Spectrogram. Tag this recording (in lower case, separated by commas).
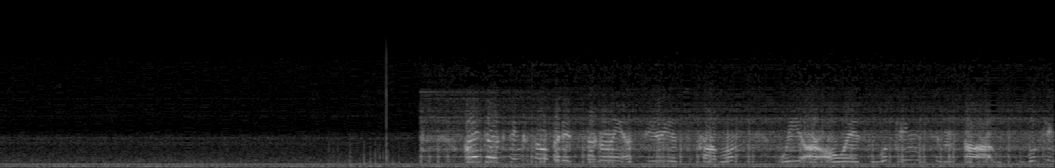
speech, radio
